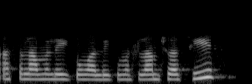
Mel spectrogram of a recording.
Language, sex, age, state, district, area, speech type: Kashmiri, female, 45-60, Jammu and Kashmir, Shopian, urban, conversation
